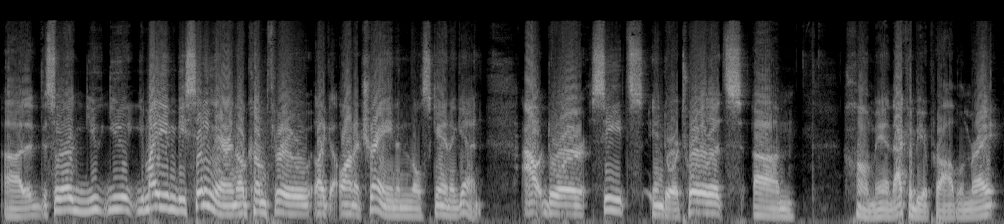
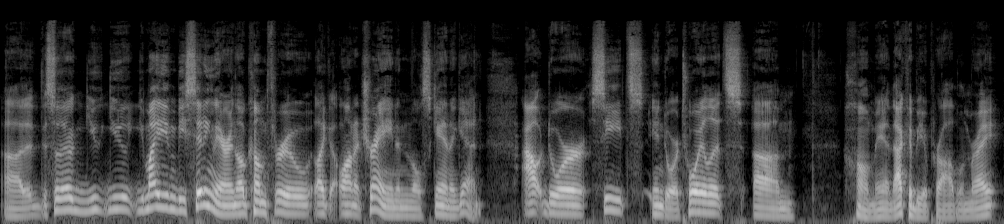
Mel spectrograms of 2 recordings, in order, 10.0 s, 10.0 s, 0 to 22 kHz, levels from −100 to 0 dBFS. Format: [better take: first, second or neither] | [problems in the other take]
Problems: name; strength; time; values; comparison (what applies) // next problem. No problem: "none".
second | distortion; heavy; 16% of the sound clipped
